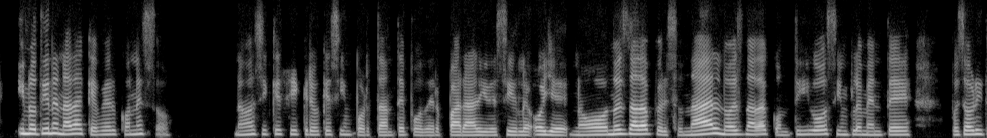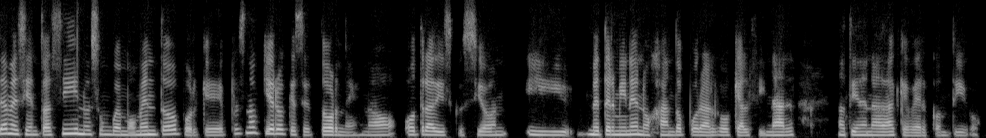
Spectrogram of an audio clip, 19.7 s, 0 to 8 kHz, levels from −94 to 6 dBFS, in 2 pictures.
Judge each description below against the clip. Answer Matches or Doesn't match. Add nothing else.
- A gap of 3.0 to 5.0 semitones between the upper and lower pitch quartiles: Matches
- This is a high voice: Matches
